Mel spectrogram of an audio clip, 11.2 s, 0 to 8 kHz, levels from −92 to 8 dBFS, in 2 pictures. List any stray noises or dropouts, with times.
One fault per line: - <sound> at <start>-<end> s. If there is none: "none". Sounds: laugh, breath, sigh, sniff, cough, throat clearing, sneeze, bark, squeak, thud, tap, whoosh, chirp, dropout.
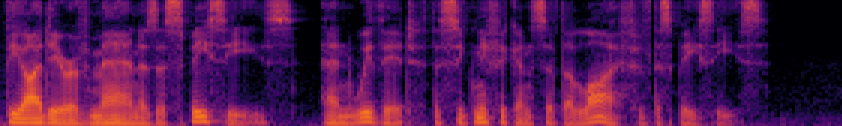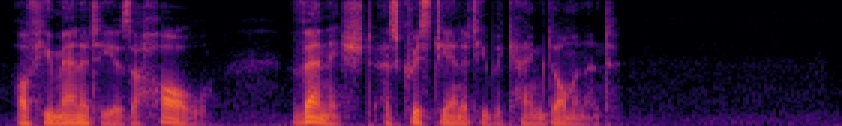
none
